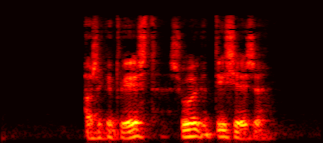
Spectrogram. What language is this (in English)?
Western Frisian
